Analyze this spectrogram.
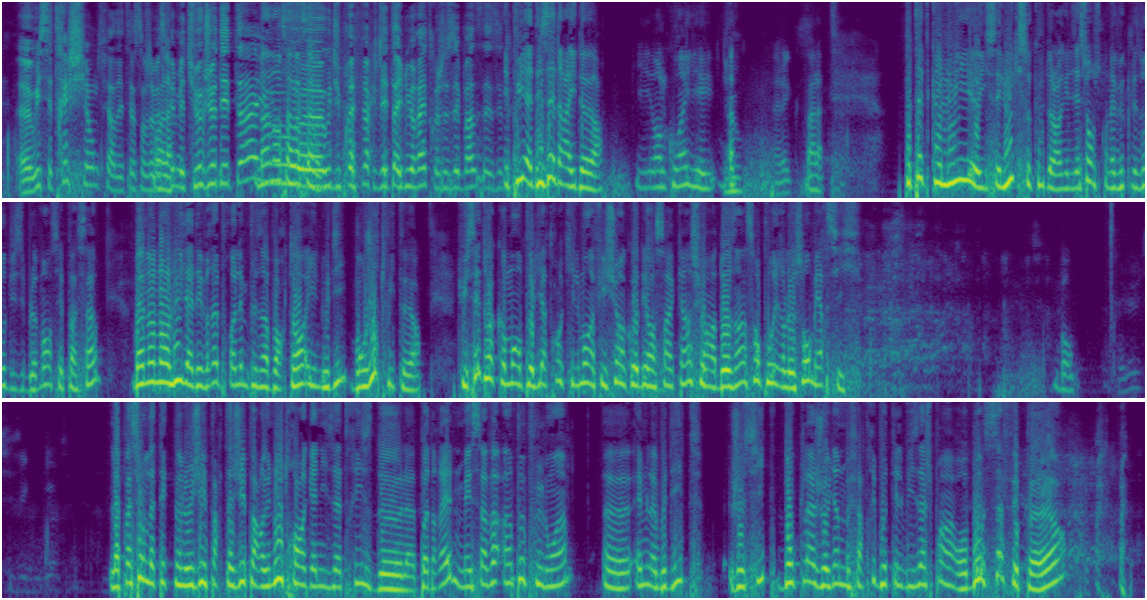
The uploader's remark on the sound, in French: Cet épisode a été réalisé en direct de PodRennes, rencontre entre et avec tout plein de podcasteurs.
